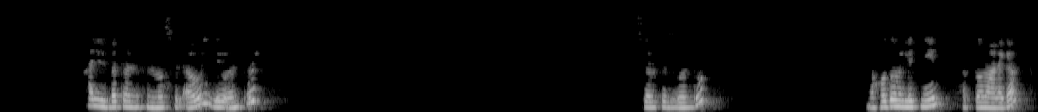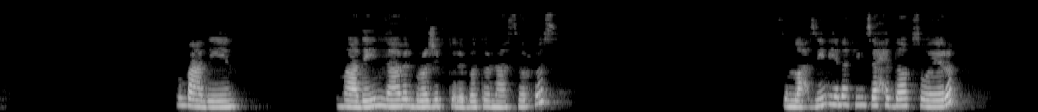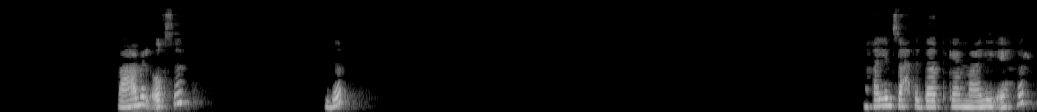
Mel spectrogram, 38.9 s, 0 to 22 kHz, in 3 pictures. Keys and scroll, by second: 0.4 Escape, 6.2 0, 6.5 Return.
